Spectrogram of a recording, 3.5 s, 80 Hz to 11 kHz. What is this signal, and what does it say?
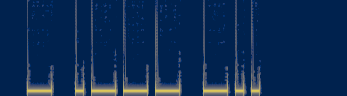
Morse code, heard as a keyed tone, about 15 wpm, 700 Hz. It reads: TJD
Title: Three Challenging Letter-Number Combinations 15wpm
